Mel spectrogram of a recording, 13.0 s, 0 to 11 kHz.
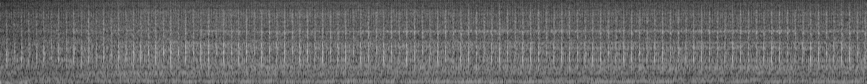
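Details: Chevrolet Cruze with 1.8 Z18 engine at steady idle: sharp, regular tapping about three times a second that does not fade, an internal engine knock.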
